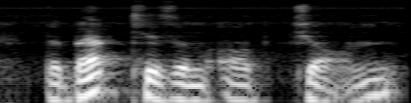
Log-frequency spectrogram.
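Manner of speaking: ordinary talk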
